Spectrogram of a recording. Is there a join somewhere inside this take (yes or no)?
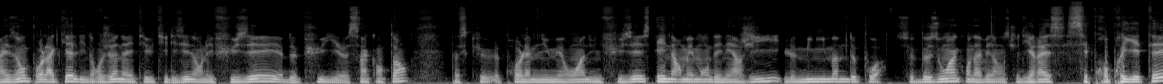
yes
